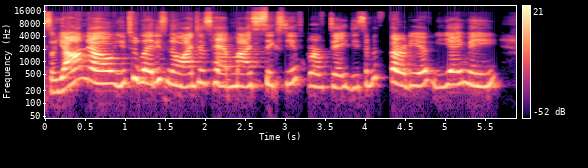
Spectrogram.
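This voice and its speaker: Speaking at a moderate pace, a woman has a Southern US accent. Noticeable background noise runs behind her. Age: 60s. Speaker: podcast host. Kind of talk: casual chat.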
